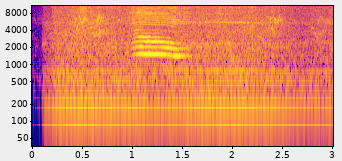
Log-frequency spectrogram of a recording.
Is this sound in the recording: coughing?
no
